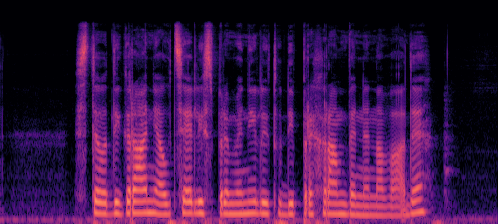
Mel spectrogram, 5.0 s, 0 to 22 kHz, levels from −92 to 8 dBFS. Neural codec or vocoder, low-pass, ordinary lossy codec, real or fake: none; 14.4 kHz; none; real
